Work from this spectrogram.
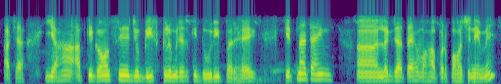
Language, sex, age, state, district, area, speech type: Urdu, male, 45-60, Bihar, Supaul, rural, conversation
